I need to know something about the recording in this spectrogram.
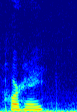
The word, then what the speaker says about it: Jorge: Though technically it's pronounced Jorge, which I butcher with my American accent.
